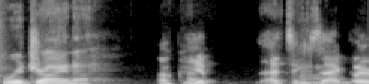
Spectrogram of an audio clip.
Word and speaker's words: Regina: read it how is it it's it's it's Regina okay yep that's exactly right it it rhymes with yeah I know I know I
